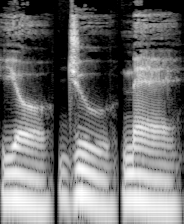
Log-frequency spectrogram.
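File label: "yojume", concatenated syllables; Affixing experiment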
